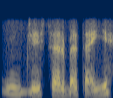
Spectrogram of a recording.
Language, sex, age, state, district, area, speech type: Hindi, male, 30-45, Uttar Pradesh, Sonbhadra, rural, conversation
